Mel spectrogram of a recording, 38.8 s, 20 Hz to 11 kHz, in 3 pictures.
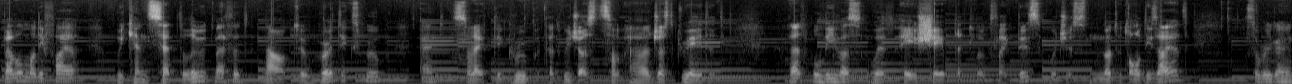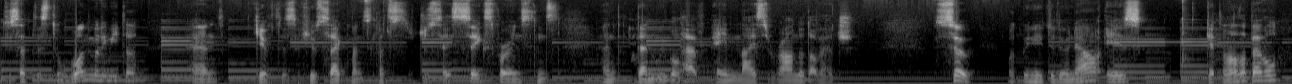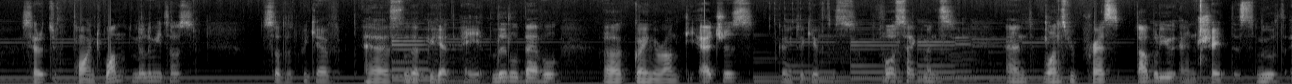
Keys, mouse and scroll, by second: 1.8-3.2 drag, 3.8-5.2 drag, 6.5-6.9 scroll down 1, 7.0-10.7 middle drag, 11.9-14.3 drag, 15.1-17.0 drag, 17.2 scroll down 2, 17.5 middle drag, 17.8 scroll up 2, 18.2 middle drag, 18.5 scroll up 2, 19.8 middle drag, 20.4-20.9 scroll down 2, 20.8-22.3 middle drag, 24.6 drag, 25.0 middle drag, 25.3 scroll up 1, 26.1-27.6 drag, 28.0 scroll up 1, 28.3 middle click, 28.8 scroll up 1, 29.1 middle click, 30.1-31.0 scroll down 1, 33.2 click, 33.6 click, 36.0 w, 38.2-38.7 middle drag.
